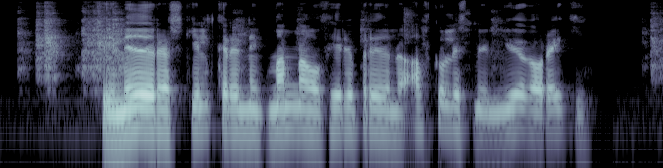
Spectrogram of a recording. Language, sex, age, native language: Icelandic, male, 40-49, Icelandic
